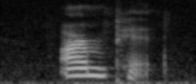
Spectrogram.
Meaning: 1. The cavity beneath the junction of the arm and shoulder 2. Somewhere or something unpleasant or undesirable
- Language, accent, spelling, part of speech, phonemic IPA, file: English, US, armpit, noun, /ˈɑɹmˌpɪt/, En-us-armpit.ogg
